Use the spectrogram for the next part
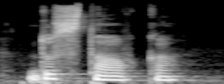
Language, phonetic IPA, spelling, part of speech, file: Ukrainian, [dɔˈstau̯kɐ], доставка, noun, Uk-доставка.ogg
- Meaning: delivery (act of conveying something (to a recipient, an address))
